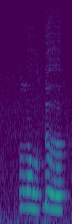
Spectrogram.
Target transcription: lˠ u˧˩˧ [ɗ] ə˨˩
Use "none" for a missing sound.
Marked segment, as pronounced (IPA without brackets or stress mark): ɗ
